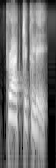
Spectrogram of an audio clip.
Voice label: "practically", Indian; Dictionary

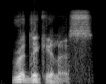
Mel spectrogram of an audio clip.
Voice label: "ridiculous", British

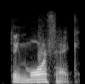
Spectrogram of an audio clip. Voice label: "dimorphic", American

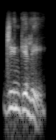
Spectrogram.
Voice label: "gingili", Indian

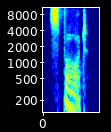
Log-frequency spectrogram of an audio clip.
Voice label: "sport", Indian

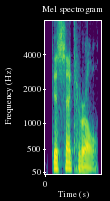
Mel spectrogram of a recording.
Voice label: "disenthral", American

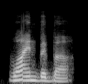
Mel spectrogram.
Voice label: "winebibber", Indian

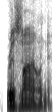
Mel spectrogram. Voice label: "resound", American

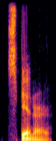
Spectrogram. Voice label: "spinner", American

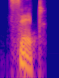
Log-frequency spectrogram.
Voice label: "sett", Indian

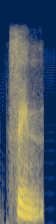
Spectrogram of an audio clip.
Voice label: "thin", Indian

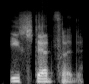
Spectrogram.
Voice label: "eisteddfod", American

